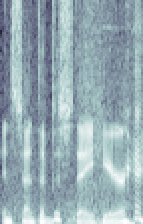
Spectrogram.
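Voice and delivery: voice cracking and breaking. Telling chat about a perk for year-long subs, voice cracking. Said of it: "my voice cracked".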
